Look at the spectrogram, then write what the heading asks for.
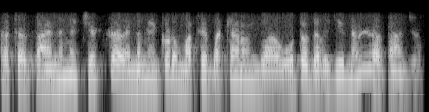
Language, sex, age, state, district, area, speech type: Sindhi, male, 45-60, Maharashtra, Thane, urban, conversation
